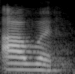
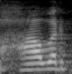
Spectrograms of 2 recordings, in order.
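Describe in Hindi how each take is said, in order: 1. यह शब्द स्वर की आवाज़ से शुरू होता है। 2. यह शब्द h की आवाज़ से शुरू होता है। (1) "लेकिन ये होता है आवर" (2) "बहुत लोग इसको हावर पढ़ते हैं"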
